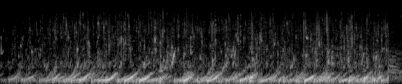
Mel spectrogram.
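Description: Bubbling water sound effect: a dense run of short rising bubble blips that stops suddenly near the end.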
